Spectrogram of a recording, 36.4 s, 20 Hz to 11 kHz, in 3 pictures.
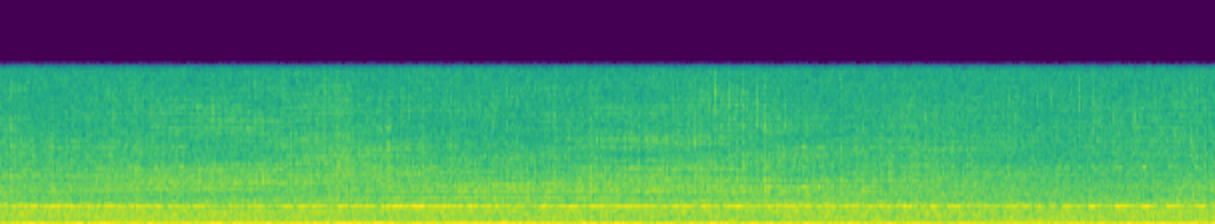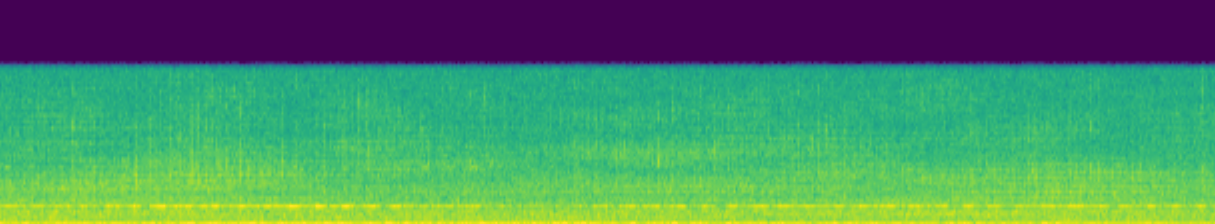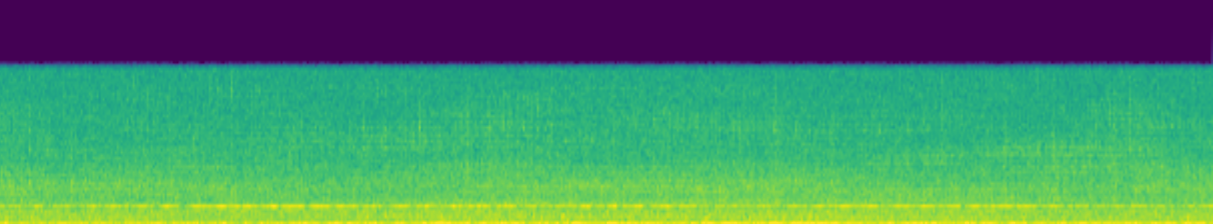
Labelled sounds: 6.0	6.3	vessel noise, 4.1 to 4.4 kHz

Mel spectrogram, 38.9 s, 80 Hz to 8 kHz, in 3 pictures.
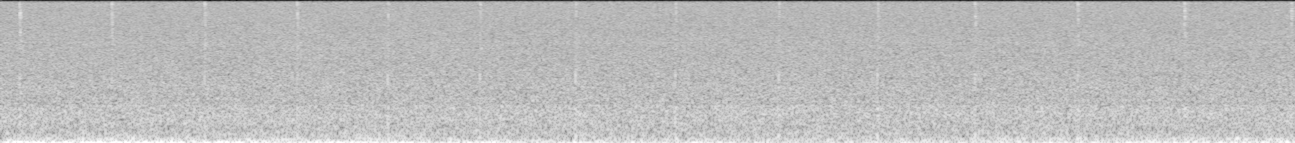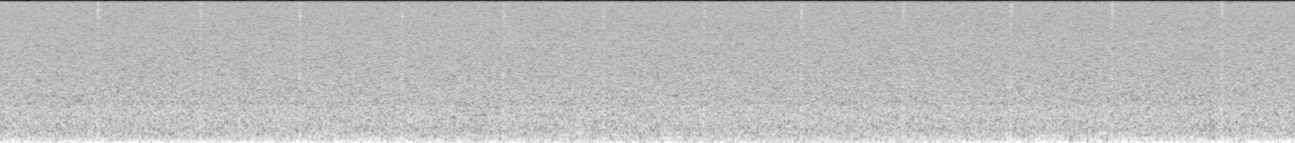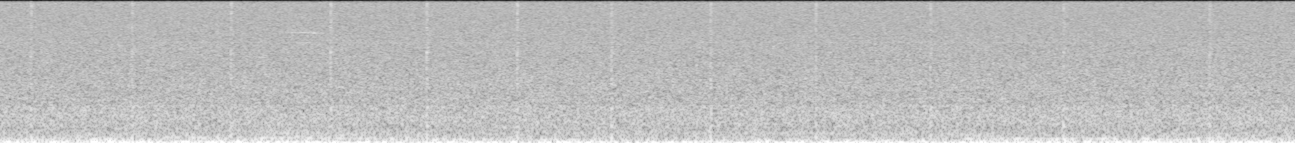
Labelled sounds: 28.8	29.1	Pacific white-sided dolphin, 4.2 to 4.4 kHz

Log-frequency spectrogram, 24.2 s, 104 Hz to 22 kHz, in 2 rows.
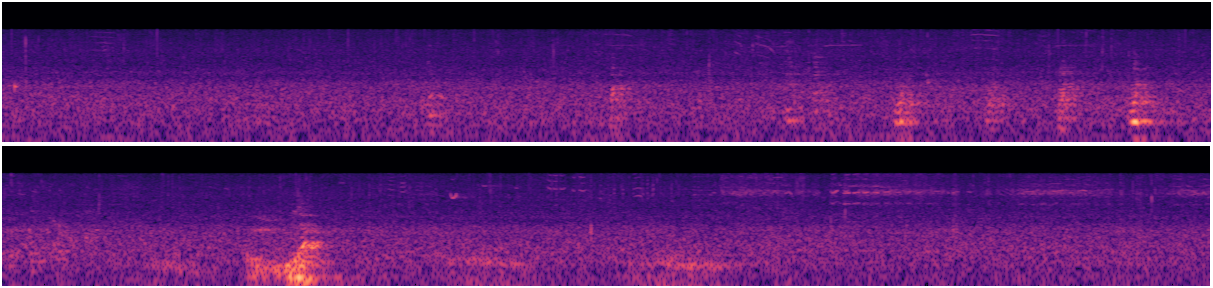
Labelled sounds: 0.9	1.2	Pacific white-sided dolphin, 5.6 to 7.0 kHz
6.0	6.4	Pacific white-sided dolphin, 4.1 to 6.4 kHz
7.5	8.6	Pacific white-sided dolphin, 3.9 to 4.6 kHz
9.7	10.0	Pacific white-sided dolphin, 4.9 to 7.6 kHz
10.5	11.0	Pacific white-sided dolphin, 4.0 to 4.2 kHz
14.6	14.9	humpback whale, 1.2 to 1.5 kHz
20.4	21.1	Pacific white-sided dolphin, 2.3 to 4.8 kHz

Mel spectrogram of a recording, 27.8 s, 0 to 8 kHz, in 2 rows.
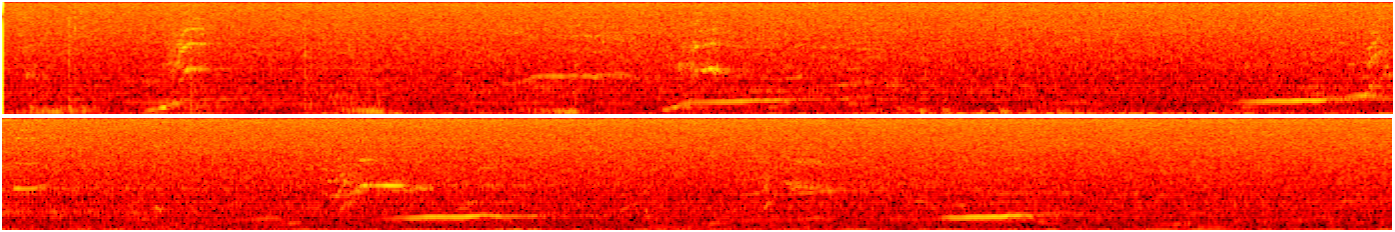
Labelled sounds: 1.7	2.1	humpback whale, 0.90 to 3.9 kHz
6.0	7.3	humpback whale, 0.80 to 2.7 kHz
8.3	8.7	humpback whale, 0.80 to 0.93 kHz
13.7	14.4	humpback whale, 0.93 to 4.6 kHz
17.4	18.2	humpback whale, 0.96 to 1.4 kHz
21.3	22.2	humpback whale, 0.96 to 1.4 kHz

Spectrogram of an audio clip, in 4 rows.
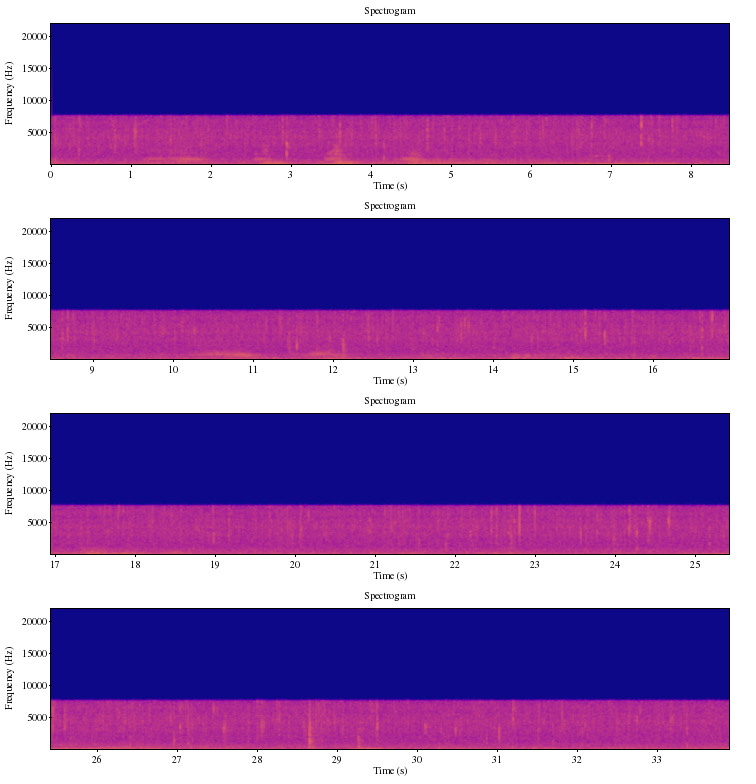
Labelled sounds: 1.5	1.9	humpback whale, 0.78 to 1.2 kHz
10.4	10.7	humpback whale, 0.78 to 1.2 kHz
11.7	12.0	humpback whale, 0.88 to 1.2 kHz

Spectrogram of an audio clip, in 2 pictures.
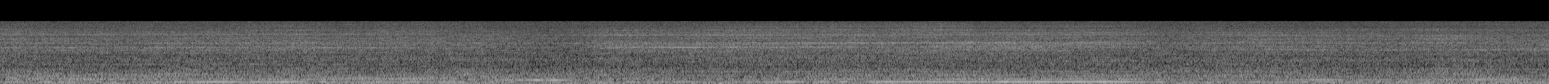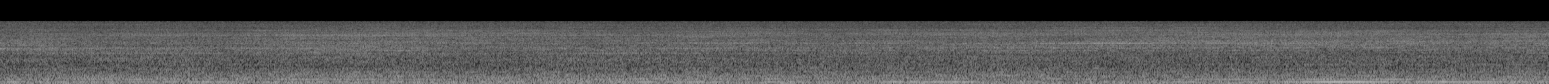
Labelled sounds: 4.5	4.7	vessel noise, 3.6 to 3.9 kHz
6.5	7.0	vessel noise, 2.1 to 2.2 kHz
22.3	22.6	vessel noise, 3.6 to 3.7 kHz

